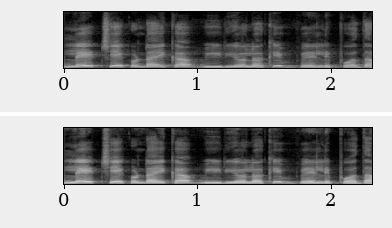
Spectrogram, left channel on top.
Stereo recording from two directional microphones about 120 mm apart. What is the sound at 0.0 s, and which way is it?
A woman's voice, 40° right (ahead or behind).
